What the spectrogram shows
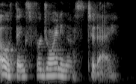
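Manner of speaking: usual speaking voice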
